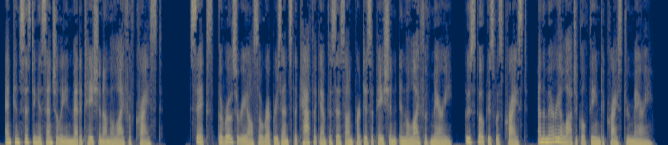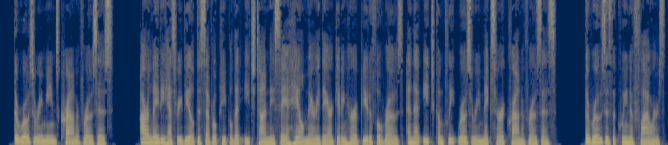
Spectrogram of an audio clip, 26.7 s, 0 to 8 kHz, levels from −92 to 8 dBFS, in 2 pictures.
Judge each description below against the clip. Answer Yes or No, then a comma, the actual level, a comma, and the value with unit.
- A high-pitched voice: No, medium, 140 Hz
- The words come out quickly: Yes, fast, 185 wpm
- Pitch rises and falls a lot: No, average, 2.9 semitones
